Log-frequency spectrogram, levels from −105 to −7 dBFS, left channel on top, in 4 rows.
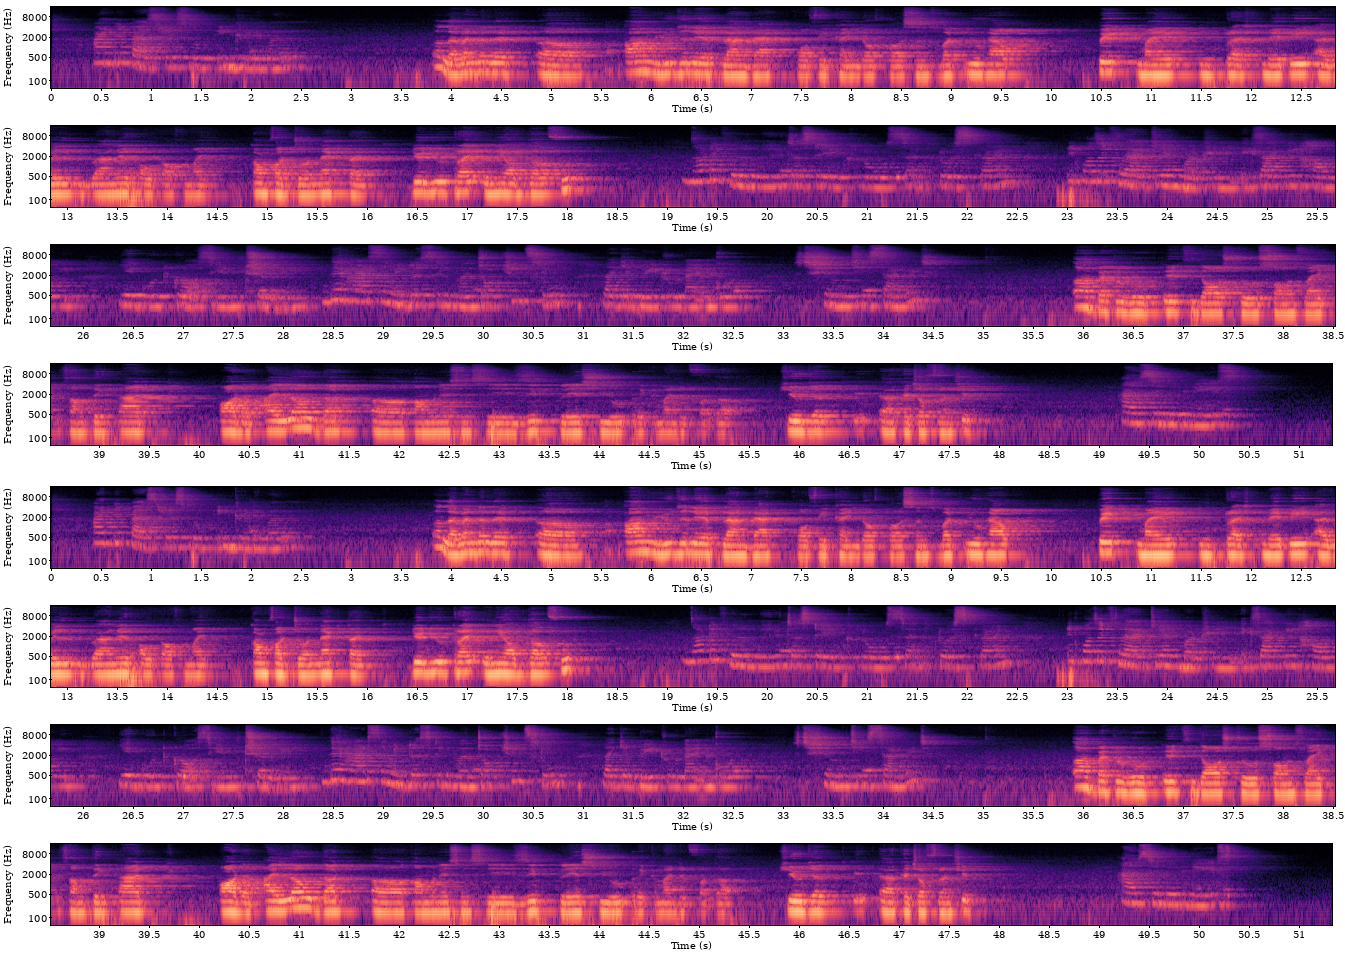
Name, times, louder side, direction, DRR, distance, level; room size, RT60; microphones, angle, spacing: voice 1, 0.4-2.4 19.1-22.4 23.0-26.1 26.4-32.6 33.1-34.5 49.2-50.3, right 1 dB, 70° right, -2 dB, 1.9 m, -45 dB
voice 2, 3.8-5.3 5.7-9.6 10.5-14.4 14.9-16.0 16.5-18.1 20.2-20.3 33.8-33.9 35.9-38.4 38.7-39.5 40.2-41.5 41.7-45.3 45.8-47.7, right 3 dB, 20° right, 4 dB, 0.3 m, -30 dB
8.8 x 4.6 x 6.0 m, 1.1 s
head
